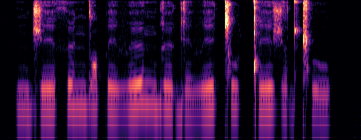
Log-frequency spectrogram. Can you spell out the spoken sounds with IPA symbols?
n d͡ʒ e θ ø n d ɒ p e β ø ŋ ɡ ø ɡ e β e ǀ u ǃ e ʒ ə d ǁ u

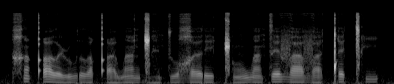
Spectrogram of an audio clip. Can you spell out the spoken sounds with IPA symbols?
χ ĩ˦ qʼ ɤː˦˨ ɭ u˧ ɾ ɤː˧ qʼ ɛ˨ w ã˦ ɡ͡ǁ ɛ̃˨ t u˧ ʁ ɜ˧ ɾ e˧ ǁ õ˨˦ w ã˧ t ɛ˦ v a˧ v a˨ ǃ ɛ˦ ǀʰ i˦

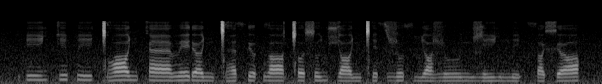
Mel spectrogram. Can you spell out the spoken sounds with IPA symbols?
ʔ iː ʎ k i p iː ɡ͡ǀ ɒː ɲ k æː β e ɾʲ ɒː ɲ ɡ͡ǀ æ θ ɾʲ o ʔ ð ɒː ǀ o s u ʎ ç ɒː ɲ ǀ i θ ɮ u θ ʎ ɒ ɮ uː ɲ ɮ i ʎ m i ʔ θ ɒ xʲ ɒ

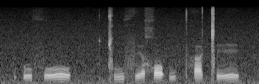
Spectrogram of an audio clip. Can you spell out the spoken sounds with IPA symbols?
ʔ ʊ˨˦ f o˧˥˧ | ǀ u˧˥˧ f e˩˧˩ χ ɔ˥˩ ʔ u˩˧˩ pʰ a˧˥˧ ǀ e˧˥˧

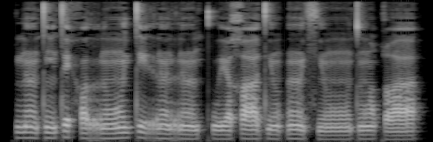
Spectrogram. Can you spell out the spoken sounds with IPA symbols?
n ə̃ː t ĩ t e h ɒ r õː lʲ t i r ə̃ː r ə̃ː kʷʰ ɪː χ aː tʲ õː ʔ ə̃ː sʲ õː t õː q a

